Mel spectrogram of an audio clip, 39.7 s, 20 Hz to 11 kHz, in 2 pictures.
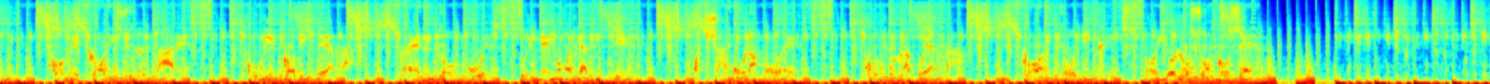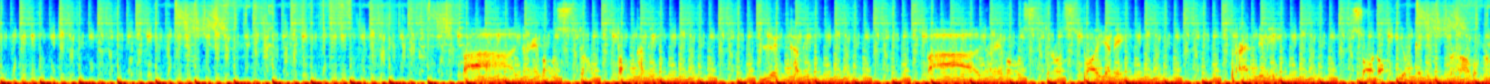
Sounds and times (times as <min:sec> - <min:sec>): Music: 0:00.0 - 0:39.7.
